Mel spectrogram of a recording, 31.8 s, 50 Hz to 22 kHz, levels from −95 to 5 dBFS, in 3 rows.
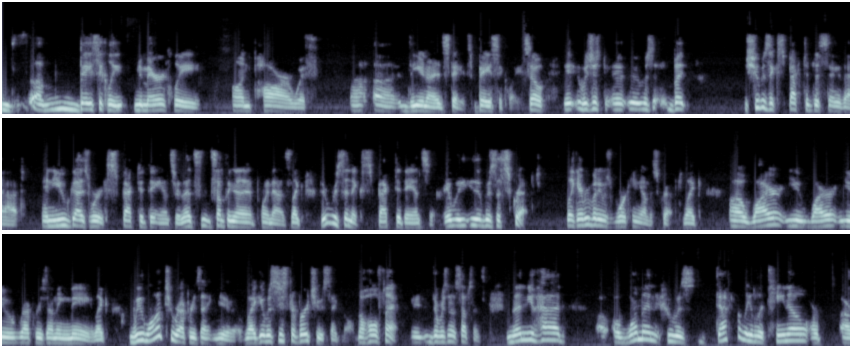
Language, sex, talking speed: English, male, 195 wpm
